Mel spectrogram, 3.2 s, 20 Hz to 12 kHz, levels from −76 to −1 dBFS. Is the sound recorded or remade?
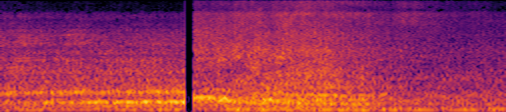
remade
